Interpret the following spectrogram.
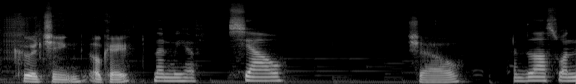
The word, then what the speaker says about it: Xiao: wait what kuching kurching okay then we have xiao xiao and the last one nobody spells his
